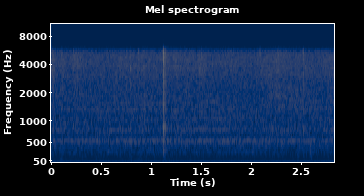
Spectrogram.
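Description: Honeybees flying around their hive before going out to forage make a steady, dense buzzing drone, close and continuous, with a brief louder tap partway through.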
